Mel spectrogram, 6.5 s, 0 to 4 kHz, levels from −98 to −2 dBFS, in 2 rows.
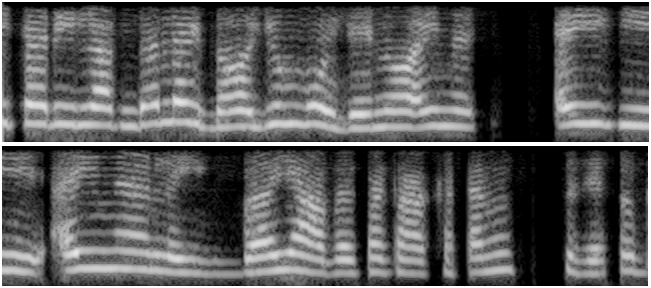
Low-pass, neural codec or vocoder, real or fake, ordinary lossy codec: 3.6 kHz; codec, 32 kHz, 1.9 kbps, SNAC; fake; none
